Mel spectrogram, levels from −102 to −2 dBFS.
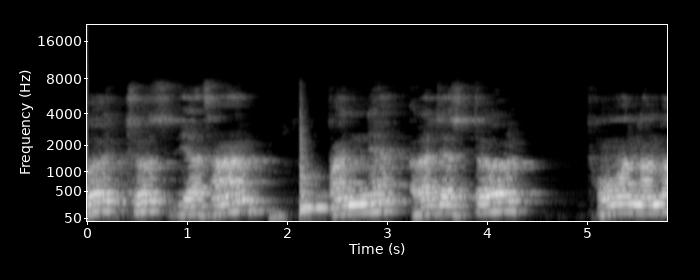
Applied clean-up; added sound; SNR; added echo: classical method WPE with log-MMSE.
